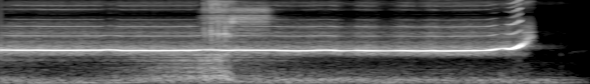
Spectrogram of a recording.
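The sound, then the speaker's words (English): A single long, shrill whistle blast, called the Kyle whistle, a call for Kyles to gather in Kyle, Texas, holds one steady high pitch for nearly four seconds, loud, with a brief breathy burst partway through before it rises sharply and cuts off. “Put out the Kyle whistle.”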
